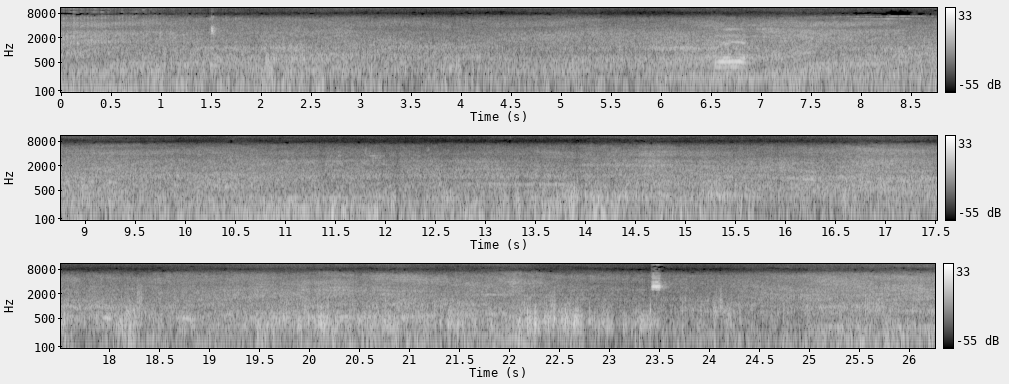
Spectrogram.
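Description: Cars and vans drive past outdoors.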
